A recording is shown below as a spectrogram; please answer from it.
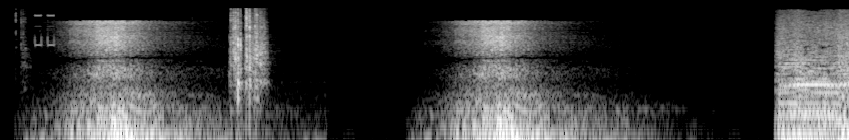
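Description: Two swelling, whoosh-like sound effects of rushing noise, each about a second and a half long with a short silence between them, and a sharp click about a second in. Electronic music starts right at the end.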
